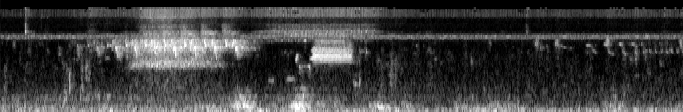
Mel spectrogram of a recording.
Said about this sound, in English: Calm. Birds, nature.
